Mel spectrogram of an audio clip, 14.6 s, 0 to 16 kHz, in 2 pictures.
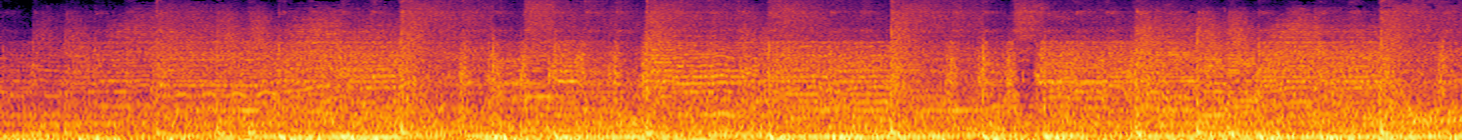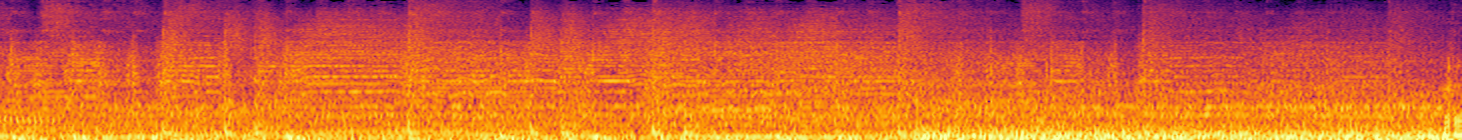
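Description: A Yamaha MT-10 sport motorcycle with no exhaust fitted gives a steady, loud engine drone while riding, its pitch shifting slightly as it revs, with wind rush close throughout.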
